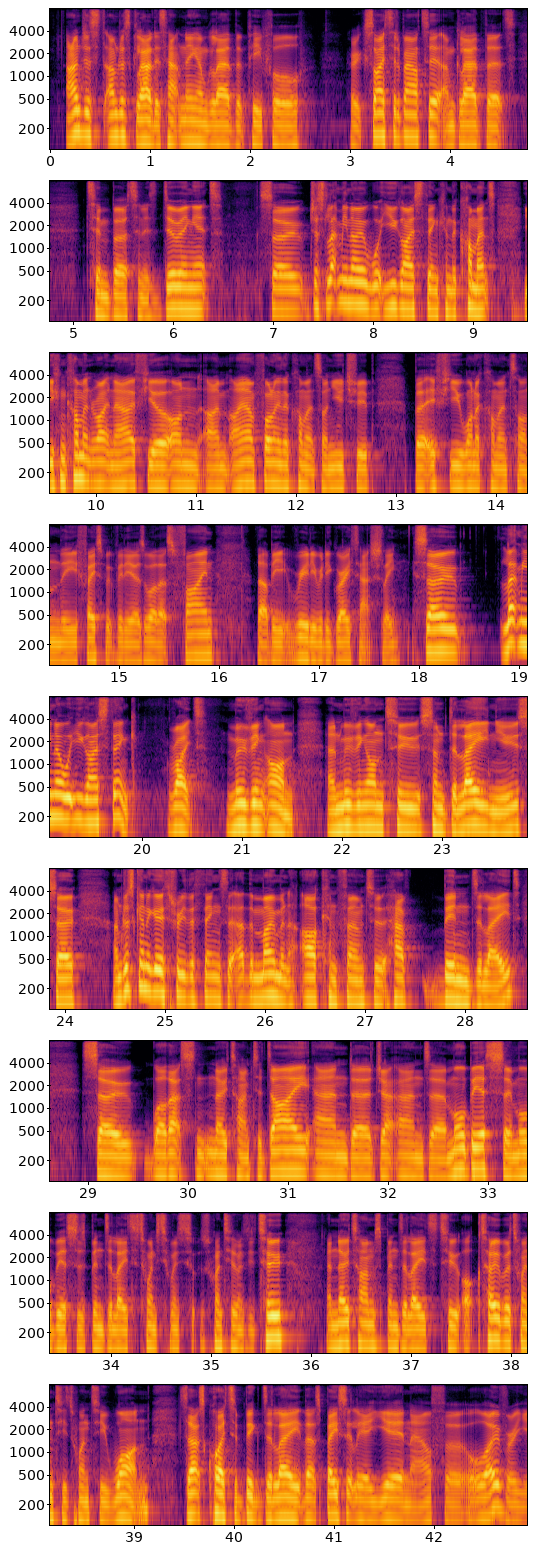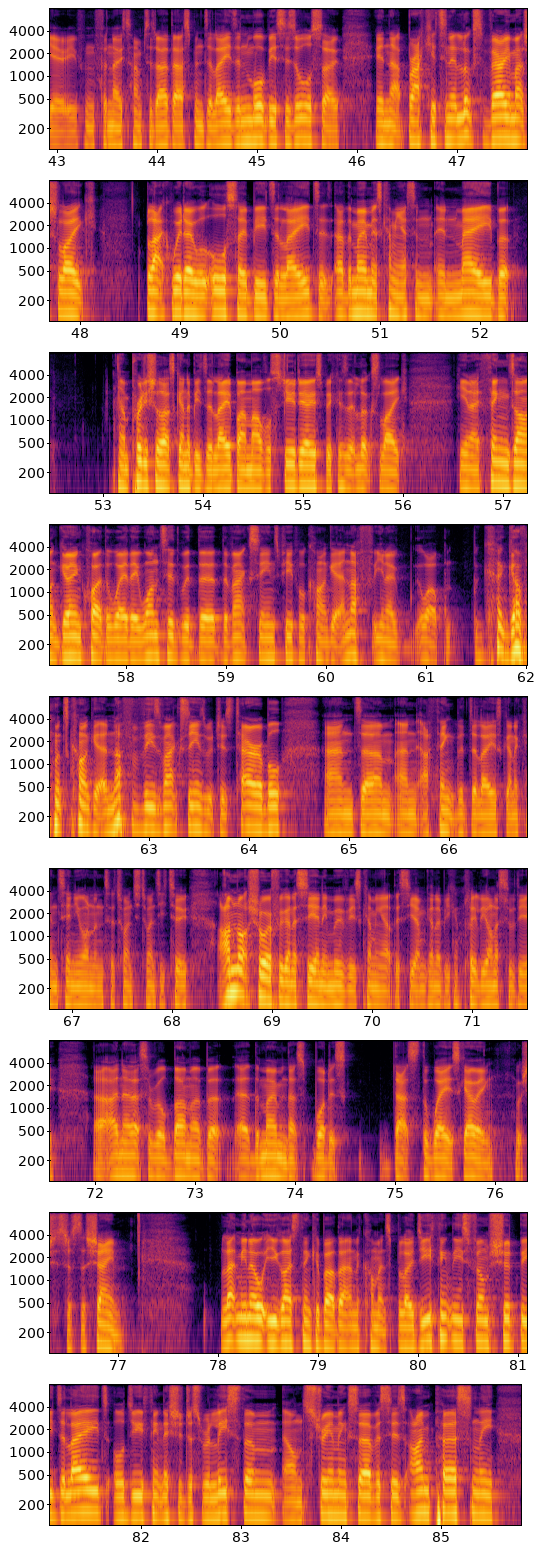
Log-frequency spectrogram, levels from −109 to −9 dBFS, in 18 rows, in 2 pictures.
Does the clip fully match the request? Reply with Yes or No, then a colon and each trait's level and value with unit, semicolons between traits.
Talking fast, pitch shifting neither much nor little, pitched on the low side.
Yes: fast, 230 wpm; average, 3.8 semitones; low, 125 Hz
